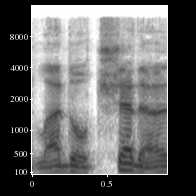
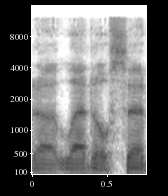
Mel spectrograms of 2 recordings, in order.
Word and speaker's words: Ladolcetta: We just discussed the pronunciation of your name, Dawn, and you said Ladolcetta is the proper Italian name, right? But Correct. okay, but Ladolcetta is kind of an anglicization of the name.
